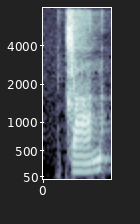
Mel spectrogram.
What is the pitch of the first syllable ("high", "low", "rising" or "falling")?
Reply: rising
